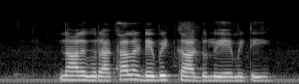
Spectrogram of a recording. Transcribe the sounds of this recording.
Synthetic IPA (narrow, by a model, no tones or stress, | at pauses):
naːluɡuɾɐkaːlɐɖebiʈkaːɾɖulue̞ːmiʈi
